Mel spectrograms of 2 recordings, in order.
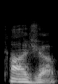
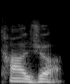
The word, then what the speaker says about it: Taja: It's called Taja, pronounced Taja.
